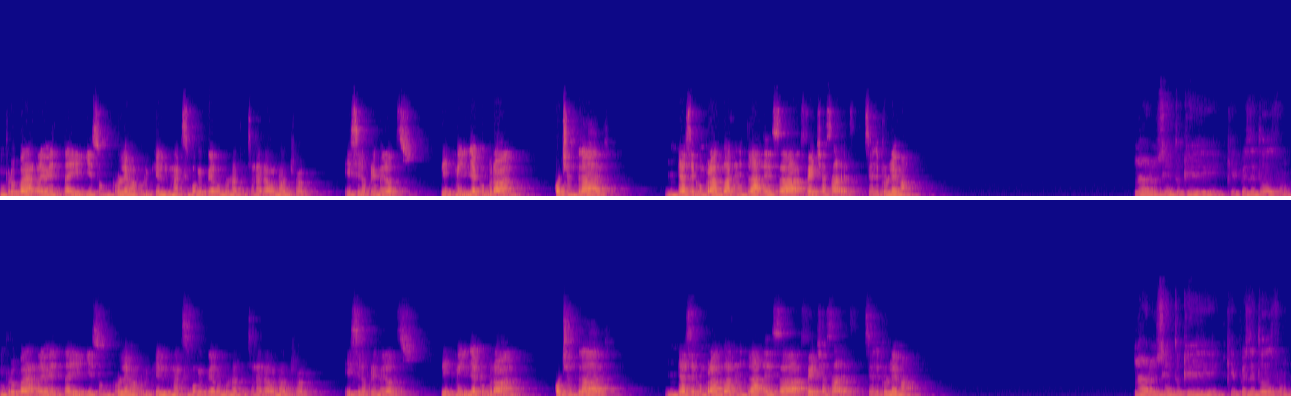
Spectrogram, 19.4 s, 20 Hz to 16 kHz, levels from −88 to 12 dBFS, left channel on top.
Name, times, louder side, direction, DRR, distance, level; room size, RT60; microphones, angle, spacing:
voice 1, 0.0-4.6 5.2-6.2 6.6-7.8 8.3-9.1 10.0-13.7, left 2 dB, 45° left, 4 dB, 1.4 m, -28 dB
voice 2, 17.0-19.3, equal, 85° right, 0 dB, 2.1 m, -32 dB
9.7 x 5.7 x 7.1 m, 0.84 s
head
